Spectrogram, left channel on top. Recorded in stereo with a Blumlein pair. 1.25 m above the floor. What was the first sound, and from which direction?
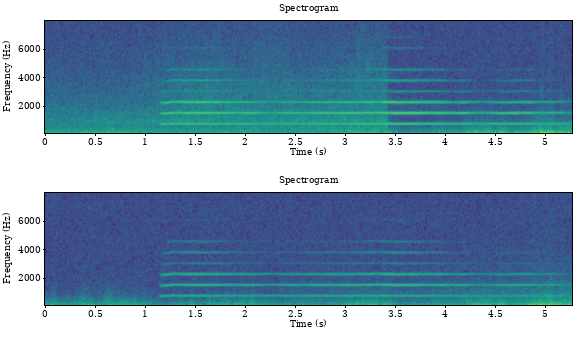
A trumpet, 65° left.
